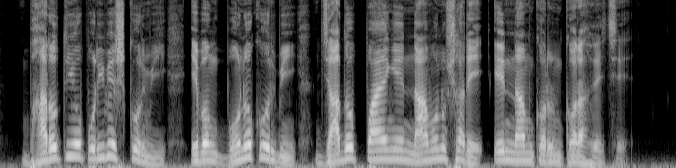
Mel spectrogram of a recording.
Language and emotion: Bengali, neutral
